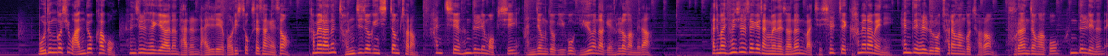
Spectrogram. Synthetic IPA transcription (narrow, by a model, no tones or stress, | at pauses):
modɯnɡʌɕʰiwanbjʌkʰaɡoçjʌnɕ̬ʰiɭs̬ʰe̞ɡe̞ɦanɯntaɾɯnɾa̰iʎːie̞mʌɾis͈ok̚s͈ʰe̞sʰaŋe̞sʰʌ | kʰame̞ɾanɯnt͡ɕʌnd͡ʑid͡ʑʌɡinɕʰi̥t͡ɕ͈ʌmt͡ɕʰʌɾʌ̰mhant͡ɕʰie̞ɦɯndɯʎːimʌp̚ɕ͈iand͡ʑʌŋd͡ʑʌɡiɡojujʌnɦaɡe̞ɦɯɭːʌɡamɲida | had͡ʑimançjʌnɕ̬ʰiɭs̬ʰe̞ɡe̞t͡ɕaŋmʌne̞s̬ʰʌnɯnmat͡ɕʰiɕʰiɭt͡ɕ͈e̞kʰame̞ɾame̞ɲḭhe̞ndɯɦeɭdɯɾot͡ɕʰwaɾjʌŋɦanɡʌt͡ɕʰʌɾʌmpuɾand͡ʑʌŋɦaɡohɯndɯʎːinɯn̰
